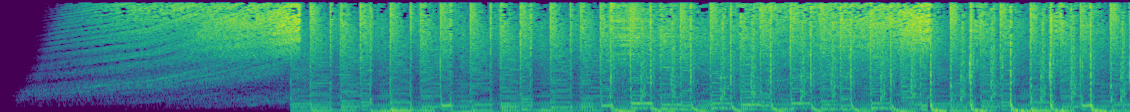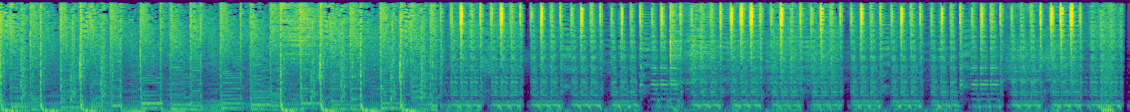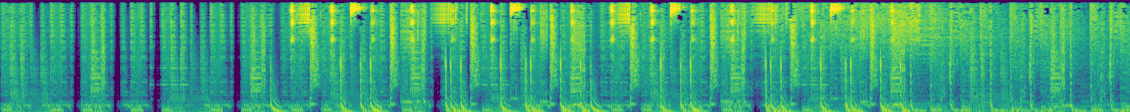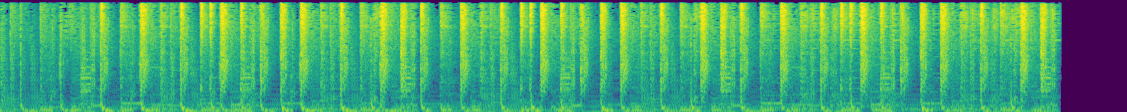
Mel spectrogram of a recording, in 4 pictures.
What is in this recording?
dirty grind
Another "loop" i put together in Garageband. focused on an upbeat action packed theme. Used sort of heavy distorted drums for an echoing chamber fistfight sort of atmosphere.
Hope you like it!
